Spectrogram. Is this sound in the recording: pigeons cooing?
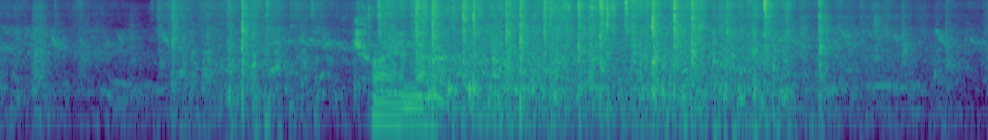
yes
